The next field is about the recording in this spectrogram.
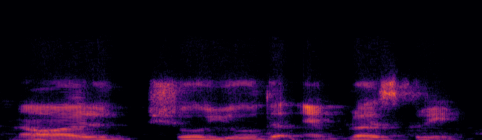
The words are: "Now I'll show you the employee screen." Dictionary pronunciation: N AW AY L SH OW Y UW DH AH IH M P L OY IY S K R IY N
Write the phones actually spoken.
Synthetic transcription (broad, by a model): N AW AY L SH OW Y UW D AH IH M P L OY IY S K R IY N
